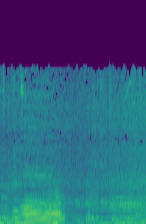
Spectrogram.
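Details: Sacrificial cow rampaging as it comes off a truck at Siyono Harjo market: one long, loud, harmonic moo holding steady, then dropping in pitch at its end after about a second, followed by crowd noise and brief human voices.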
